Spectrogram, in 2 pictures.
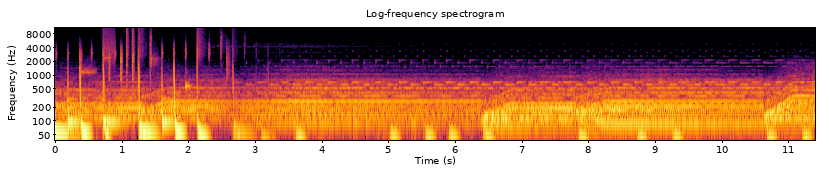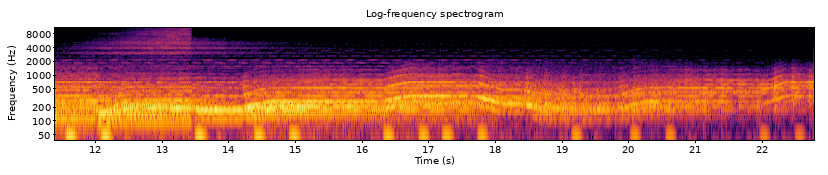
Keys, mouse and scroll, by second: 2.3 space.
